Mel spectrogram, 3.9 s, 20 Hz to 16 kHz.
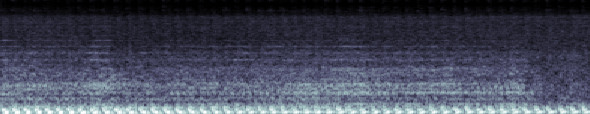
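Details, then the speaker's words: Suzuki LT-Z 250 ATV at steady idle: quick, even, low putter, with a light rattle from the lift it sits on rather than the engine; it starts right up and runs perfectly. "And I mean, the thing runs perfect. It fires right up. Runs fine."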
